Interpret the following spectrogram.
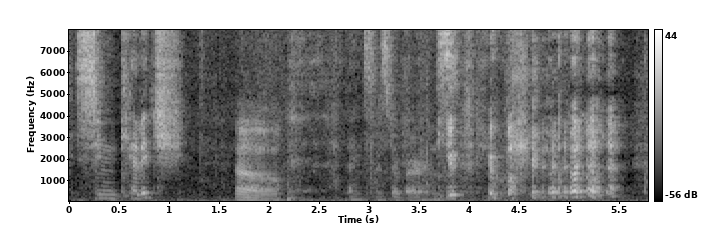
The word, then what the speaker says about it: Sienkiewicz: I believe it's pronounced Sienkiewicz.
